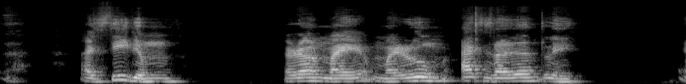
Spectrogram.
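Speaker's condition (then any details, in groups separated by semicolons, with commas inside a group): Cerebral palsy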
